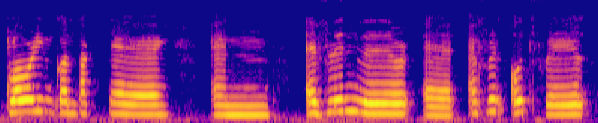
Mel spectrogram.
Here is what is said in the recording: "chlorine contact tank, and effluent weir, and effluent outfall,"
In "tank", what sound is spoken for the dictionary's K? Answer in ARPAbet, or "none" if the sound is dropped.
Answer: none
